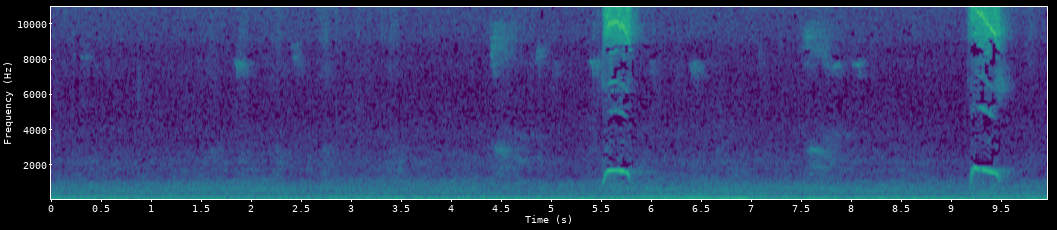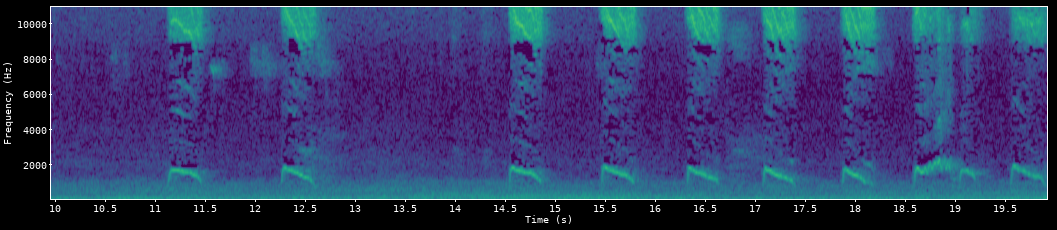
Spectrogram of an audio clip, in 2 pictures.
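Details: Young Douglas squirrel calling from a tree, giving scattered short descending squeaks that come closer together toward the end, over a constant low rumble.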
